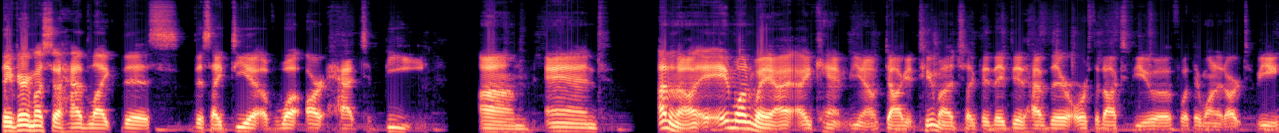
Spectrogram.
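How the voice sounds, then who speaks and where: With an American accent, a man talks at a fairly slow pace in a fairly low pitch, showing ordinary pitch variation and big swings in loudness over light background noise. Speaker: leather craftsman narrating while working. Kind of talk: casual livestream chat. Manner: casual, conversational, many fillers. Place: workshop.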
